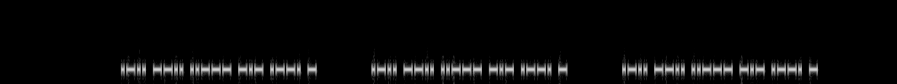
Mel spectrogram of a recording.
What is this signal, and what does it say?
Morse code, heard as a keyed tone, about 46 wpm, 700 Hz. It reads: LZ2KPT LZ2KPT LZ2KPT
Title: DXCC-100 Call Signs - 6 Characters - Repeated 3x - 45wpm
